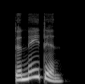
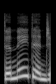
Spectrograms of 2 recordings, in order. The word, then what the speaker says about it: Dunedin: 这里的 Wakari Hospital 在新西兰南岛 Dunedin Dunedin 这个地名听新闻时很常见，发音可以抓住前面 do，后面 nadin，不需要每个音都听得很重。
